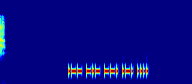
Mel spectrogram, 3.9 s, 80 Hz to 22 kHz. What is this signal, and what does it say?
Morse code, heard as a keyed tone, about 42 wpm, 700 Hz. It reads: WKGRH
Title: Code Groups - 5 Letters - 40wpm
